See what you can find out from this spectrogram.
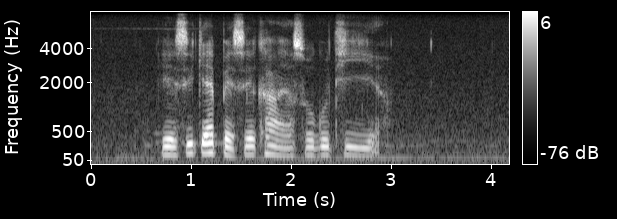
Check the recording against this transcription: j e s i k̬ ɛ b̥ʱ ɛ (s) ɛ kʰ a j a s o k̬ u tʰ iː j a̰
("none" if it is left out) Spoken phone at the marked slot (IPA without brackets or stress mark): s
